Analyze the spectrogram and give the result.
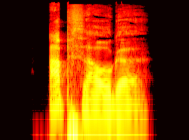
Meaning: inflection of absaugen: 1. first-person singular dependent present 2. first/third-person singular dependent subjunctive I
- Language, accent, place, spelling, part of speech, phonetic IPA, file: German, Germany, Berlin, absauge, verb, [ˈapˌzaʊ̯ɡə], De-absauge.ogg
